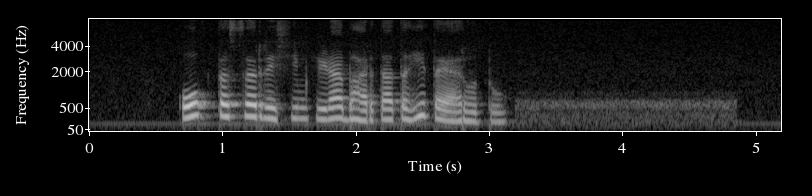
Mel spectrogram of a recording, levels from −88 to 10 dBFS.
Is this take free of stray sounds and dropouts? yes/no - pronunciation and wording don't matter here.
yes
